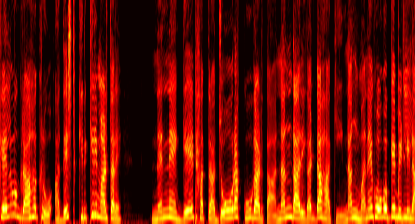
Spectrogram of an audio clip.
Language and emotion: Kannada, angry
